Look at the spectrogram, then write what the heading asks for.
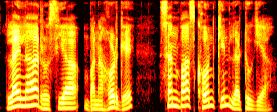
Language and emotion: Santali, neutral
